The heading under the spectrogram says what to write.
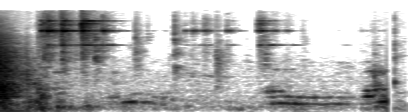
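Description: A dog makes a few short, high whining noises with brief pauses between them, fairly quiet, after a sharp clattering start. No one speaks.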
